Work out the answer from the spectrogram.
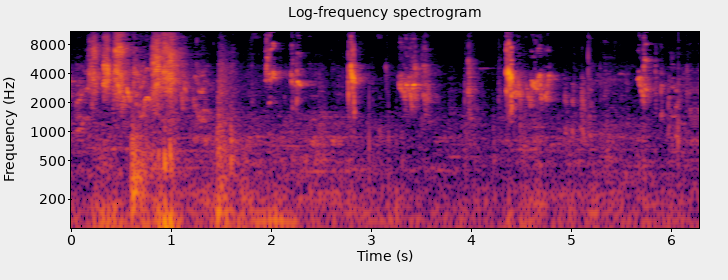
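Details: Lovebirds at play: an opening loud burst of shrill chattering with a low bump, then scattered single sharp chirps and short twitters spaced about a second apart over quiet rustling.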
